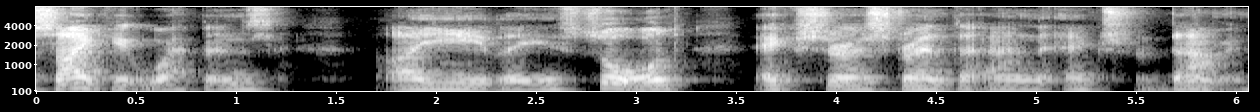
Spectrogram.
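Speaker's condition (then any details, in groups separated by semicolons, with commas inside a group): Motor neuron disease; difficulty with fine hand tasks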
